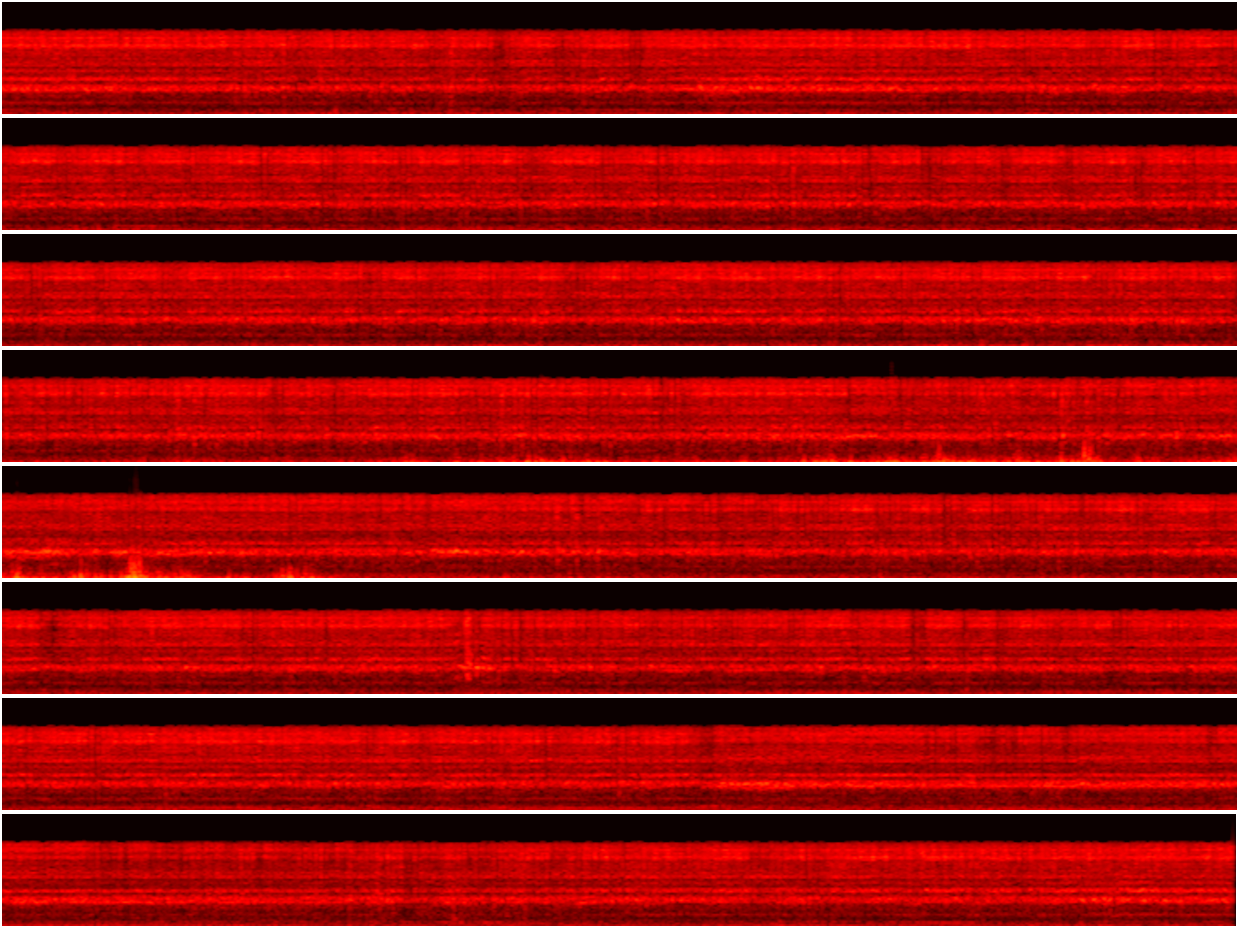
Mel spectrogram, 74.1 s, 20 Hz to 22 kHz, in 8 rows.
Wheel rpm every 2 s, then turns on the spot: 110, 110, 110, 120, 110, 120, 120, 120, 120, 120, 120, 120, 120, 120, 120, 120, 110, 120, 110, 120, 120, 110, 110, 120, 120, 110, 110, 110, 120, 120, 110, 110, 110, 120, 120, 120, 110.
none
